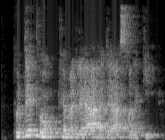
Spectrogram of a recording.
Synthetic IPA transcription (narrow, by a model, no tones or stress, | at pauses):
pʰɒ̽d̥e̝pʰɔ̽ŋ̰d̥̚kʰæmænlæːɐʔæd̥æɐsd̥ʁɑ̈t͡sʰeɡ̥ḭː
